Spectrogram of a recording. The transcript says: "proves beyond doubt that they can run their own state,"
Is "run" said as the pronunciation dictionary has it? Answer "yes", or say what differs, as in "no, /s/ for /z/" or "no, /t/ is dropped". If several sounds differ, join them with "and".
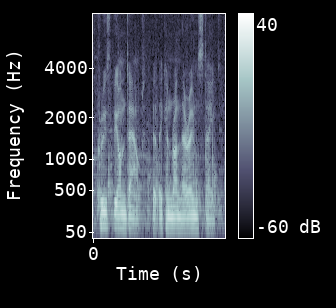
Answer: yes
